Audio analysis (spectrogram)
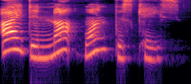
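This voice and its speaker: A woman narrating a children's storybook in a deliberate, carefully enunciated way. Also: high voice, animated, sharp tone. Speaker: children's audiobook reader.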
